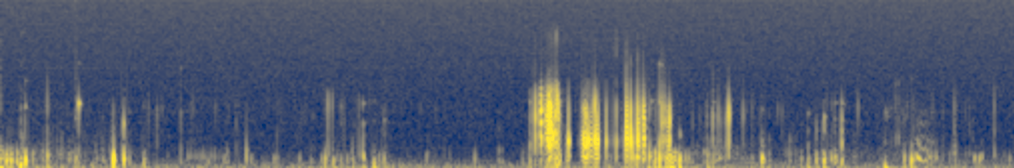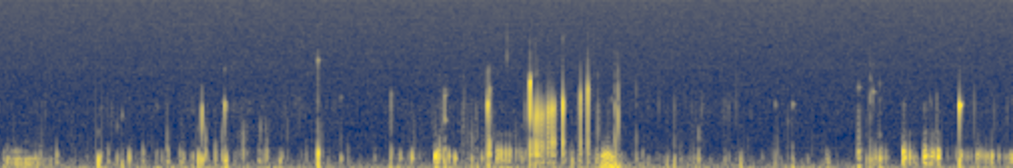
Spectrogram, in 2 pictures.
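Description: Gurgling, bubbling rumbles with louder gurgles midway: ordinary stomach growling from active digestion.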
